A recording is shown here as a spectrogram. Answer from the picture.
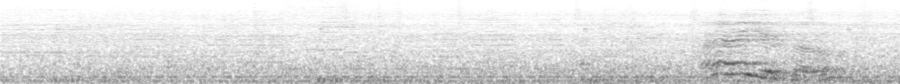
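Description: Chocolate tempering machine running with a steady low hum, with a voice near the end.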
